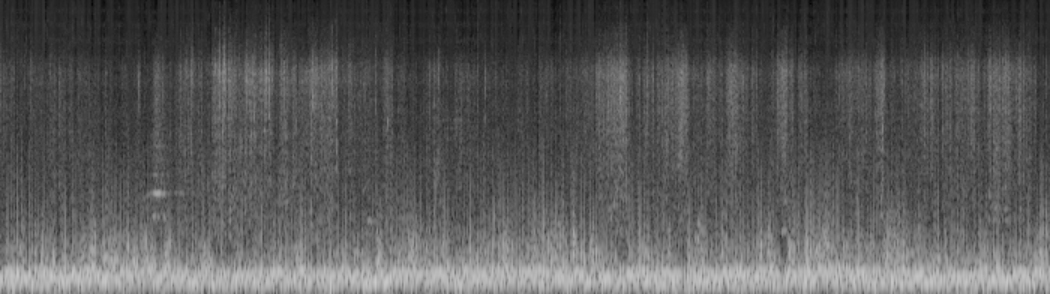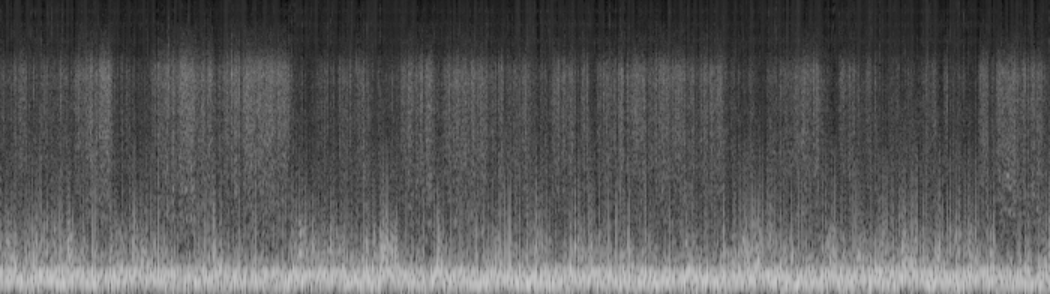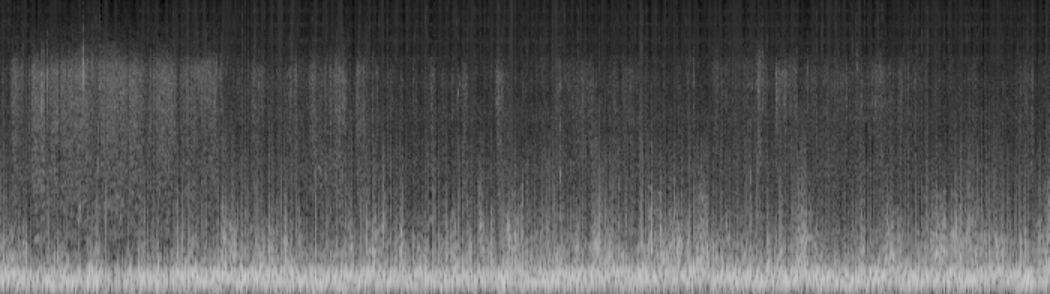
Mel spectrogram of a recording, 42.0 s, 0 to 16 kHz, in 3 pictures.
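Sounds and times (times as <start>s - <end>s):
wind buffeting microphone: 0.0s - 42.0s
water splashes: 1.6s - 23.7s, 27.0s - 34.8s.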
